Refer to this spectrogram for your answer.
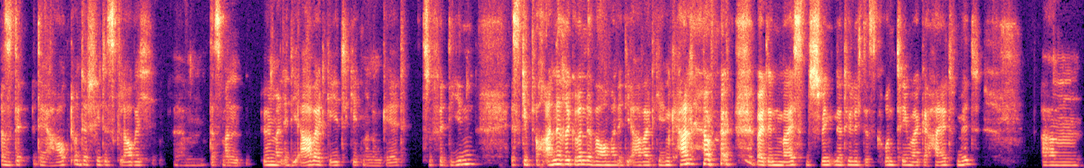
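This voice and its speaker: This is a middle-aged woman from Saxony who works as a coach. She answers interview questions earnestly and at length, explaining step by step and breaking into soft laughs. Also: deep voice, steady tone, moderate pace. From Saxony, Germany. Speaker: coach and guest.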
